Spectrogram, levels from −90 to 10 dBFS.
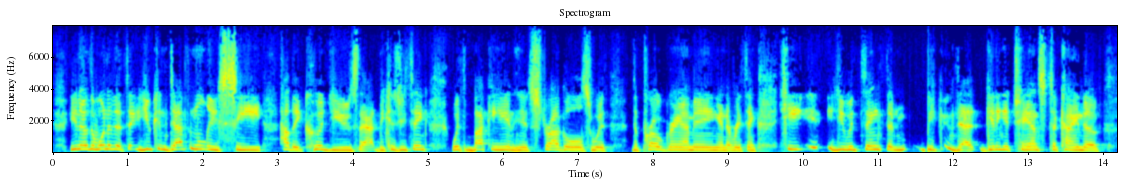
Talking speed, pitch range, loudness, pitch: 175 wpm, 175-210 Hz, -20 LUFS, 190 Hz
